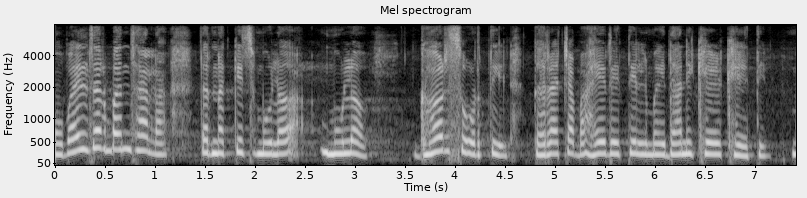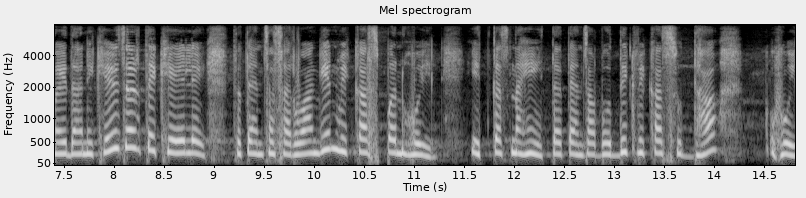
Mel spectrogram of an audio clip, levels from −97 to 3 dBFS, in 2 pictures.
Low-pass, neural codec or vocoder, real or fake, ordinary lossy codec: none; codec, 16 kHz, 16 kbps, FreqCodec, larger model; fake; none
